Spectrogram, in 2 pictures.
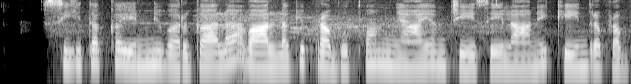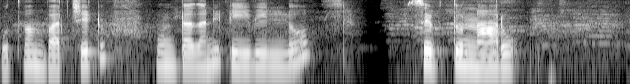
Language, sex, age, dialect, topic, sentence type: Telugu, female, 18-24, Telangana, banking, statement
